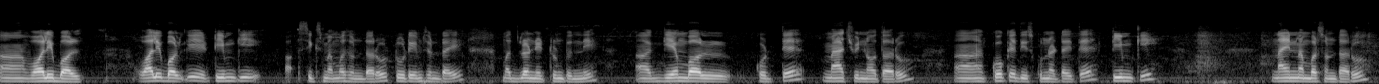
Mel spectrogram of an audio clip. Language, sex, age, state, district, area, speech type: Telugu, male, 18-30, Andhra Pradesh, Eluru, urban, spontaneous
